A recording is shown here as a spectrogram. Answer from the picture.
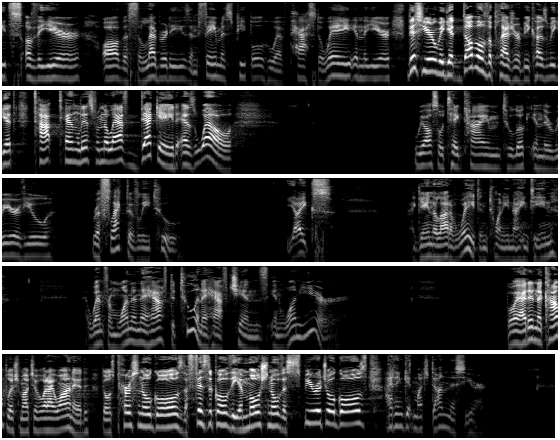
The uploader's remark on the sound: Preached at Grace Ev. Lutheran Church.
